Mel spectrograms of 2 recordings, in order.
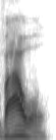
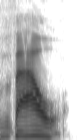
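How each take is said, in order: First: The word ends with an added L sound. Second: The word ends without an L sound. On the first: The speaker calls it wrong. "not a vowel" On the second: The speaker calls it right. "It's a vowel"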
